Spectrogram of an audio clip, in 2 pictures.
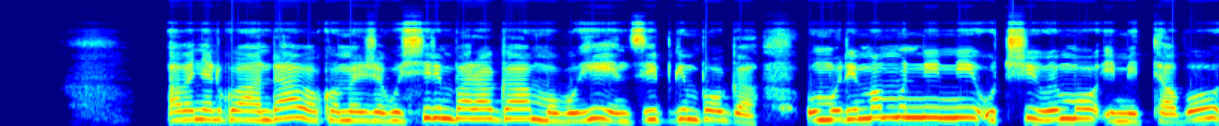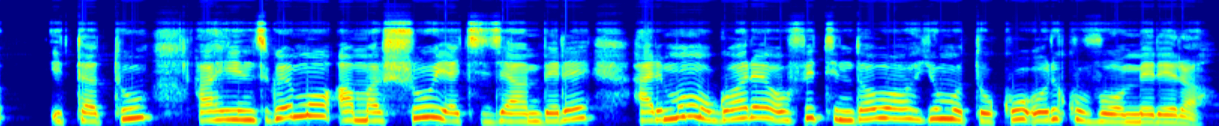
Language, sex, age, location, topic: Kinyarwanda, female, 50+, Nyagatare, agriculture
